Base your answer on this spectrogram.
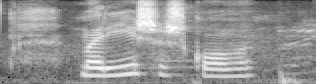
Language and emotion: Russian, neutral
